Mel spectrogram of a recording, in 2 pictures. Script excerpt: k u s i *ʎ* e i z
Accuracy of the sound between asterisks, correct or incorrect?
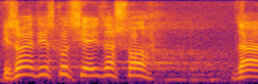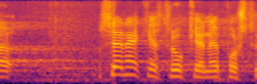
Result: incorrect: j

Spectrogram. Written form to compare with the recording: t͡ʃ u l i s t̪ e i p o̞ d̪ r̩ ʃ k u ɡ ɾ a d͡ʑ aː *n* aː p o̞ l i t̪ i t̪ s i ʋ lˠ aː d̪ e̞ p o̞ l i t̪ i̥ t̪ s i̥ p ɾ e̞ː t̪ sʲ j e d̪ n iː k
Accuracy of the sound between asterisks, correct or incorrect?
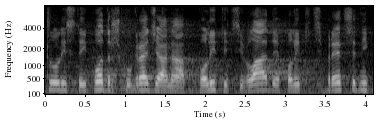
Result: correct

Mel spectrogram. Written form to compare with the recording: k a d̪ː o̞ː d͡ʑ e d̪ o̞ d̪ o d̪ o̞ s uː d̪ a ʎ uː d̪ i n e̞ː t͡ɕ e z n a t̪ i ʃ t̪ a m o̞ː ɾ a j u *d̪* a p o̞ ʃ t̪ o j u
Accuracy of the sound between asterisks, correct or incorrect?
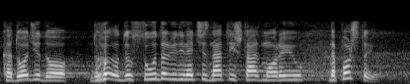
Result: correct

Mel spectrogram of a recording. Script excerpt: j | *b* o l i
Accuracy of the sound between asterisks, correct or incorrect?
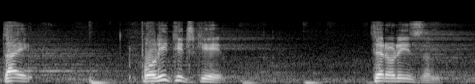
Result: incorrect: p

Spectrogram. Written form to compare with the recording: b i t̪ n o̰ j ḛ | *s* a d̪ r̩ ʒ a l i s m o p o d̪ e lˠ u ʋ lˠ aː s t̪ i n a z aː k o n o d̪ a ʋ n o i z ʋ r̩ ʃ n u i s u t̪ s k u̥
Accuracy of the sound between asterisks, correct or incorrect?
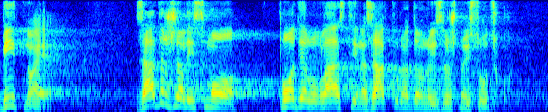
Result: incorrect: z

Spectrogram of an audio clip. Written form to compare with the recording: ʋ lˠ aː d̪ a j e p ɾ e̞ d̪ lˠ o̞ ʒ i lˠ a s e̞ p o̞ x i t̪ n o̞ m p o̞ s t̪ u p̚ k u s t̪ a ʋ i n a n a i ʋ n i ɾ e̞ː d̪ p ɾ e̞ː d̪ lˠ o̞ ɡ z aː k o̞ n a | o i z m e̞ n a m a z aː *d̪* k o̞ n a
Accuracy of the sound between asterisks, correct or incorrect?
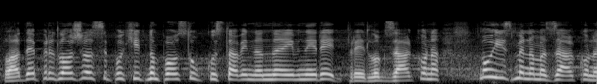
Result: incorrect: none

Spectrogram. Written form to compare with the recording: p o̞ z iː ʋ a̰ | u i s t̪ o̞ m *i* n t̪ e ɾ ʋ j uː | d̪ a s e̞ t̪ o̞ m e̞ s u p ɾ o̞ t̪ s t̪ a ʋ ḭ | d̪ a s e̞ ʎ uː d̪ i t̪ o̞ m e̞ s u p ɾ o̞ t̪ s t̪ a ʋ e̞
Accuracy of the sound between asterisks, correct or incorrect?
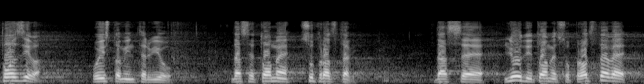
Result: correct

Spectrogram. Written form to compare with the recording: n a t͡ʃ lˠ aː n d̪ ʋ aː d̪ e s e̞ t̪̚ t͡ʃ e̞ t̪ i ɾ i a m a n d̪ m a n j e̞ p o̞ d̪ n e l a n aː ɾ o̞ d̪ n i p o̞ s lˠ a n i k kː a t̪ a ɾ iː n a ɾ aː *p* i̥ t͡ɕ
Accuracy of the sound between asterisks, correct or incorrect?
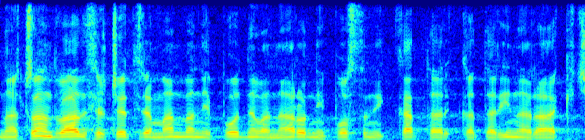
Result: incorrect: k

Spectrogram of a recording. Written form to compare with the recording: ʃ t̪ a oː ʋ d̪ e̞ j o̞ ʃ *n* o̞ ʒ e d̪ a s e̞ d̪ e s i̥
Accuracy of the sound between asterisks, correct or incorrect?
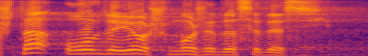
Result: incorrect: m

